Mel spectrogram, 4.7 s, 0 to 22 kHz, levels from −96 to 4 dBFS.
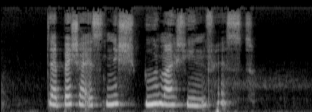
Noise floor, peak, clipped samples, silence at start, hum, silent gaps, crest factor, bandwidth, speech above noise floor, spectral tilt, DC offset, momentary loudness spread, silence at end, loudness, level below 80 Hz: -68 dBFS; -12 dBFS; under 0.1%; 0.7 s; none; none; 18 dB; 17 kHz; 41 dB; -2 dB/octave; under 0.1%; 10 LU; 0.9 s; -28 LUFS; -56 dBFS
